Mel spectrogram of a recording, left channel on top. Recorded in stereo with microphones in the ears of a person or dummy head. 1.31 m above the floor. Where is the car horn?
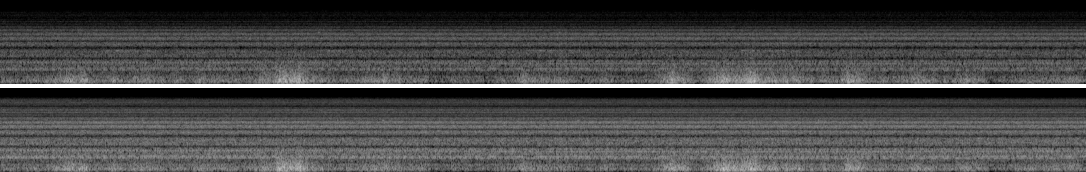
No car horn in this recording.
